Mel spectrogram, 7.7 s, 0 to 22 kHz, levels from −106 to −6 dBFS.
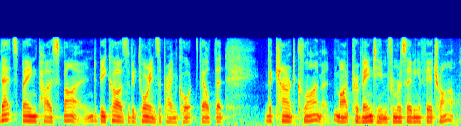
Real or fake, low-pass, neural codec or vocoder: real; 7.2 kHz; none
